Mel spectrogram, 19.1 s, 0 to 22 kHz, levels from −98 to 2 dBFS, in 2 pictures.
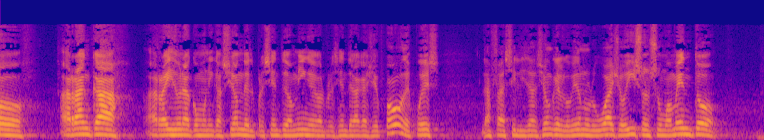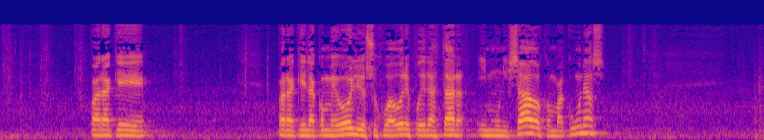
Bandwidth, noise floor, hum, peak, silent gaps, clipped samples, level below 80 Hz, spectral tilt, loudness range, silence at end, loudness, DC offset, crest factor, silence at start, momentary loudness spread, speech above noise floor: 11 kHz; -54 dBFS; none; -2 dBFS; none; under 0.1%; -60 dBFS; -5.5 dB/octave; 6 LU; 0 s; -25 LUFS; under 0.1%; 24 dB; 0 s; 11 LU; 30 dB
